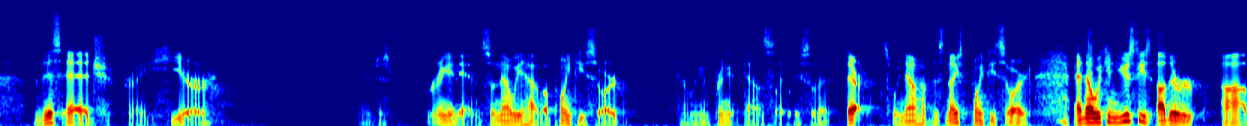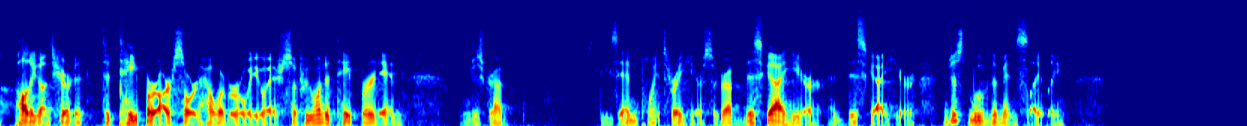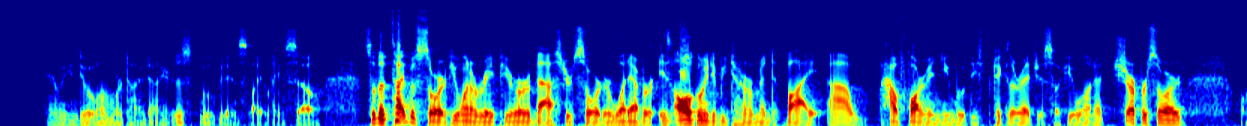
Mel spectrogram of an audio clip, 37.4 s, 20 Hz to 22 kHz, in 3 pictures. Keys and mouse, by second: 0.2 ctrl+Tab, 1.9-4.9 drag, 7.3-9.2 drag, 11.4-13.8 middle drag, 17.2 right click, 17.9 middle click, 18.5 click, 18.5 middle click, 19.1-21.4 middle drag, 19.9 click, 20.3-22.6 right drag, 21.9-23.7 drag, 23.5-25.4 middle drag, 25.4 click, 27.2-28.3 drag, 28.3-29.8 middle drag, 35.7-37.4 drag.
